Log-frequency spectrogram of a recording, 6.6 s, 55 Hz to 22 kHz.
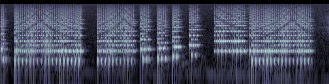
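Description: Nord Stage 3 Compact synthesizer playing a chiptune-style pulse-wave sound. Its arpeggiator cycles very fast up and down, so each played note comes out as a rapid buzzing stutter. There are several held notes and a quick run of short notes, with brief gaps between them, and each note holds at full level with the decay set to sustain.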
